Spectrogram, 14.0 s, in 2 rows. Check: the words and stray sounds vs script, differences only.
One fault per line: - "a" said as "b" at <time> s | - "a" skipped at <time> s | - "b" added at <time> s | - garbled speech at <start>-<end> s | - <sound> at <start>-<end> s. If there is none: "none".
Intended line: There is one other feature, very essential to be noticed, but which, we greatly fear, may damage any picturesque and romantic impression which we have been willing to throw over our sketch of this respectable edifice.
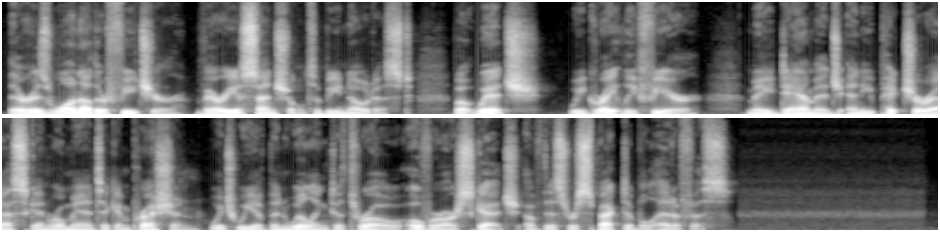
none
